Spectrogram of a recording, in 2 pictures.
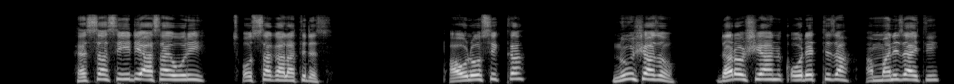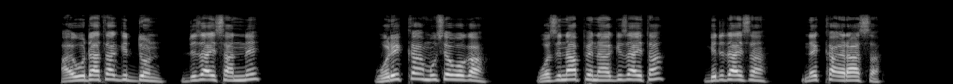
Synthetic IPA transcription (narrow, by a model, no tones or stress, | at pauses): hɛsːɐsiːd̪ɪɐsɐjwʊɾɪ | t͡sʼo̞ːsːɐɡaːlɐt̪ːɪd̪ɛs | pʼɐwʊlo̞ːsɪkːɐ | nʊɪʃɐzɔ | d̪ɐɾɔʃɪjɐnkʼo̞ːd̪ɛt̪ːɪzɐɐmːɐnɪzɐjt̪ɪ | ʔɐjhʊd̪ɐt̪ɐɡɪd̪ːɔnd̪ɪzɐjsːɐnːɛ | wʊɾɪkːɐmʊsɛwɔɡa | wɔzɪnaːpːɛnaːɡɪzɐjt̪ɐ | ɡɪd̪ɪd̪ɐjs̬ːɐ | nɛkːɐɛɾaːsːɐ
